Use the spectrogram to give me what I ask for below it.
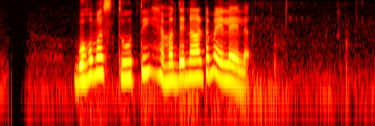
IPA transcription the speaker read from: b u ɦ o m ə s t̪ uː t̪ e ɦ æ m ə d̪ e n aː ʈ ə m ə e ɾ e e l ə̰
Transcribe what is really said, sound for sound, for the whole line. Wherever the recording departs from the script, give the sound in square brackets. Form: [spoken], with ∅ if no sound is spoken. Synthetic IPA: b [o] ɦ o m ə s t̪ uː t̪ [i] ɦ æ m ə d̪ e n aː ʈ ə m ə e [l] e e l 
